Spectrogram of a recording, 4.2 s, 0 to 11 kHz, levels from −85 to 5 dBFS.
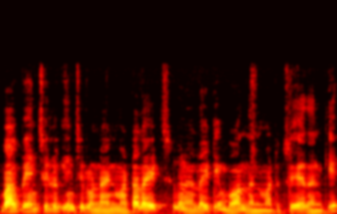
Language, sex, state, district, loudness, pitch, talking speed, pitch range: Telugu, male, Andhra Pradesh, Annamaya, -23 LUFS, 120 Hz, 125 wpm, 110-125 Hz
